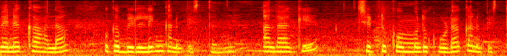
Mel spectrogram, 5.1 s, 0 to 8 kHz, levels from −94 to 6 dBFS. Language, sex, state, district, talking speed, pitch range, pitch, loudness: Telugu, female, Telangana, Mahabubabad, 95 wpm, 235-265 Hz, 245 Hz, -18 LUFS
